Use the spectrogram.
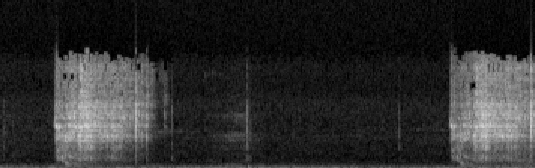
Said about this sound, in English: Come on, a bucket of water on you. Get a bucket of water.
